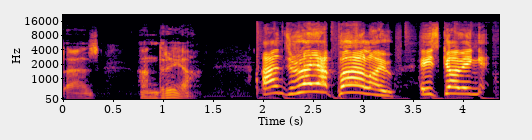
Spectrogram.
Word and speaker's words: Andrea: five star skills beautiful haircut bit awkward on andre is pronounced as andrea andrea paulo is going right mid for some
